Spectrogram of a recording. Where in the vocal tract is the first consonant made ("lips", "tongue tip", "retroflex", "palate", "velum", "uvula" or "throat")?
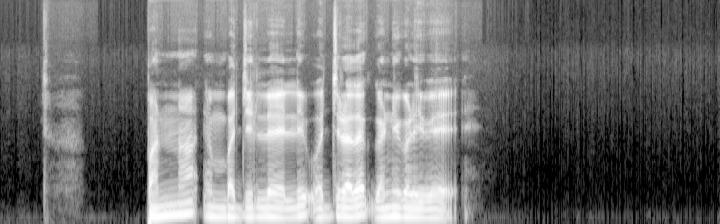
lips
